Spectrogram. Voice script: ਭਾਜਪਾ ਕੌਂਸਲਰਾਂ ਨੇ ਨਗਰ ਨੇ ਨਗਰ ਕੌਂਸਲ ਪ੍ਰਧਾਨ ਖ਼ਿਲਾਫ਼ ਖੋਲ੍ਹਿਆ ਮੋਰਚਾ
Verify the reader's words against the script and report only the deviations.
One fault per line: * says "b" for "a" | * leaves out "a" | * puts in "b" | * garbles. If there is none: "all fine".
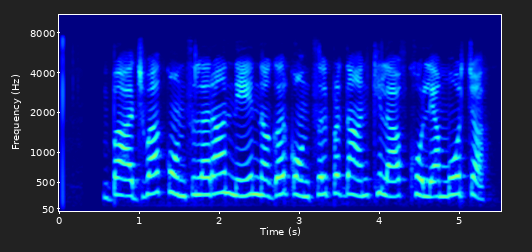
* leaves out "ਨੇ ਨਗਰ"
